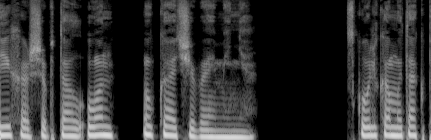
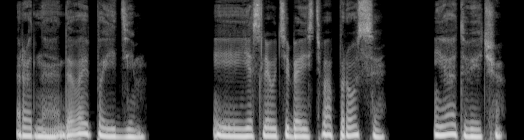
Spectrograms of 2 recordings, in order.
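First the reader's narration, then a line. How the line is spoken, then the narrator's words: Soft, into the ear. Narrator (Russian): мягко сказал Габриэль на ушко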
